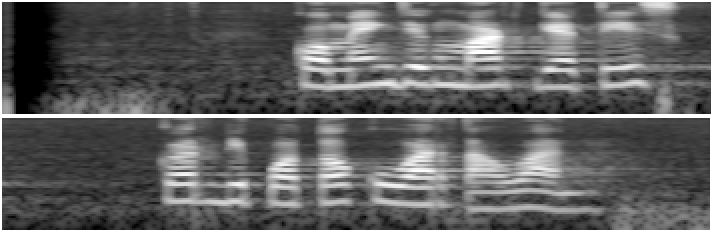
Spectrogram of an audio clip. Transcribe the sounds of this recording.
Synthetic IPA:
kɔmɛŋd͡ʒɨŋmark̪̚ɡɛt̪is | kɨrdipɔt̪ɔkuwart̪awan

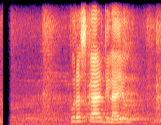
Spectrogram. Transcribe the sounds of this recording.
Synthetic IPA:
puɾʌskard̪ilajo

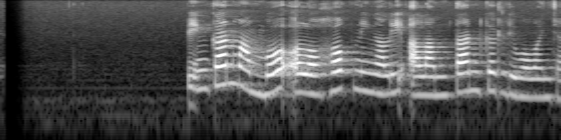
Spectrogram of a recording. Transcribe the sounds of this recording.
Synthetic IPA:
piŋkanmambɔʔɔlɔhɔk̚niŋaliʔalamt̪ankərdiwawaɲt͡ʃa

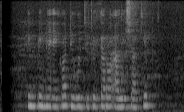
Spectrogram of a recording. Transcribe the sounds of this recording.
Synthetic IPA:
pimpineikɔd̪̥i̤wu̥ʒ̥ṳd̪̥̚kekaɾoʔaliʃakɪp̚

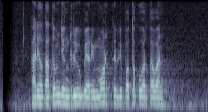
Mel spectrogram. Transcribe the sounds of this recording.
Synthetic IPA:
ʔaɾɪlt̪at̪umd͡ʒɨŋdriubɛɾimɔrkɨrdipɔt̪ɔkəwart̪awan

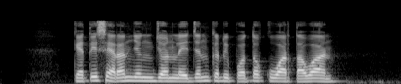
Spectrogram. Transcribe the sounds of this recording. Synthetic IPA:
kɛt̪isɛɾand͡ʒɨŋd͡ʒɔnlɛd͡ʒənkərdipɔt̪ɔkuwart̪awan

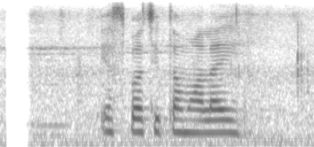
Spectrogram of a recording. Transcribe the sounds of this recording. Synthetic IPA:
espʌt͡sʰit̪ʌmʌlaj

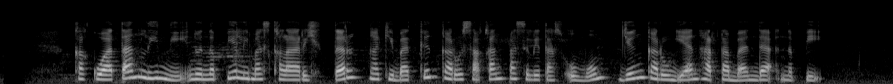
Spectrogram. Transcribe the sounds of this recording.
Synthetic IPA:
kəkuat̪anlinḭnunəpilimasə̥kalaɾiht̪ərŋakibat̪̚kɪnkəɾusakanfasilit̪asumʊmd͡ʒɨŋkəɾuɡianɦart̪abandanəpḭ

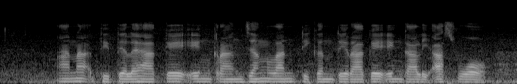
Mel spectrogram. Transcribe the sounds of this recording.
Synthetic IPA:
ʔanaʔd̪̥i̤d̪̥e̤lɛɦakeɪŋkɾaɲd͡ʒa̤ŋland̪̥i̤kənt̪iɾakeɪŋkaliʔaswɔ

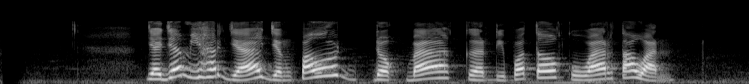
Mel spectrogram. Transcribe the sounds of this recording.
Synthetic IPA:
d͡ʒad͡ʒamiɦard͡ʒad͡ʒɨŋpauldɔk̚bakɨrdipɔt̪ɔkuwart̪awan

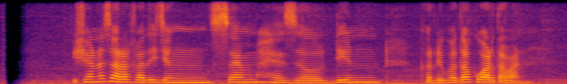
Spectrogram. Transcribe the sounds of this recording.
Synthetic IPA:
ʔiʃanas̬aɾafat̪id͡ʒɨŋsɛmɦɛzəldɪnkɨrdipɔt̪akəwart̪awan

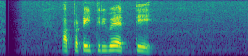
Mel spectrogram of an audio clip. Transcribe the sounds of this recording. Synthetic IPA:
ɐpːɐʈːeit̪ːiɾiʋɐɐt̪ːe

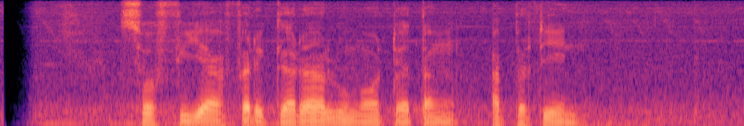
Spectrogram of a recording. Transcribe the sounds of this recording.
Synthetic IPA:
sofiafɛrɡ̥a̤ɾaluŋɔɖ̥a̤t̪əŋʔab̥ərd̥en

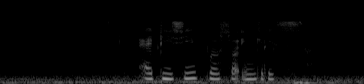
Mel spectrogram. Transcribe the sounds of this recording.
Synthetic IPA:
ʔed̥i̤sib̥ɔ̤sɔʔiŋɡɾis

